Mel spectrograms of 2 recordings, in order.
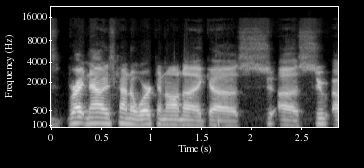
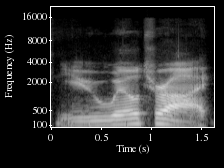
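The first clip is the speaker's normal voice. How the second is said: slow menacing; 6 semitones lower, 4 dB quieter, much slower than usual. Acted. Anakin line, slow.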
